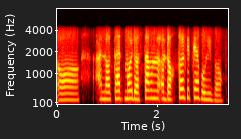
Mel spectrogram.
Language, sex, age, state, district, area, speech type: Assamese, female, 18-30, Assam, Udalguri, urban, conversation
